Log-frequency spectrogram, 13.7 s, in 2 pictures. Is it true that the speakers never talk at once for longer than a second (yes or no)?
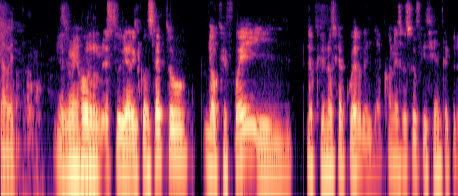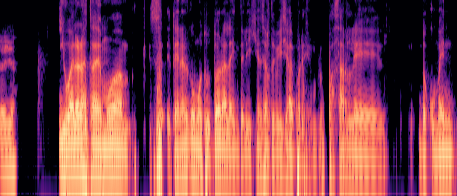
yes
